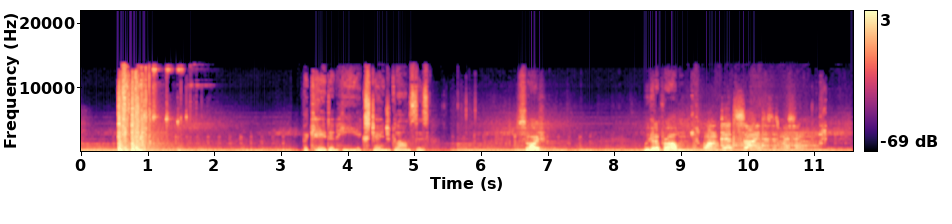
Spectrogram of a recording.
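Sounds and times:
film gunshots at a dig site: 0.6s - 1.4s
speech: 3.4s - 5.9s, 6.6s - 7.1s, 8.5s - 11.0s.

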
